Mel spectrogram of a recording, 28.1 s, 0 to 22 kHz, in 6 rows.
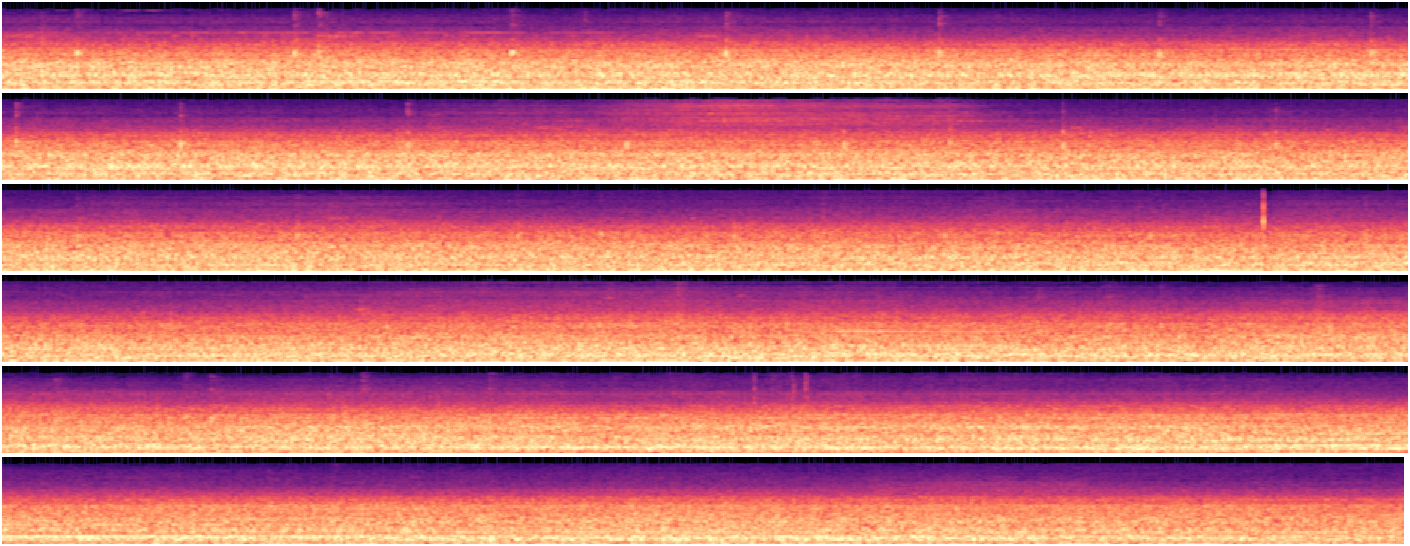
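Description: Great Western Railway High Speed Train moving past: the diesel engines of its Class 43 power cars rumble steadily under the running noise of the coaches' wheels on the rails.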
